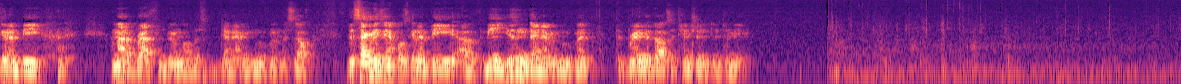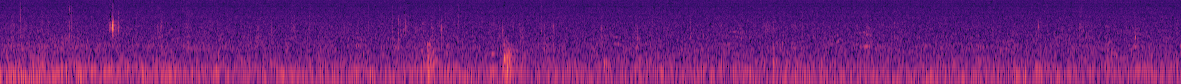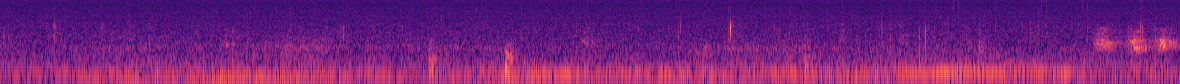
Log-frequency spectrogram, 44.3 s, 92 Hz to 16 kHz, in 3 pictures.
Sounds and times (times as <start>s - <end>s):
Speech: 0.0s - 9.4s.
